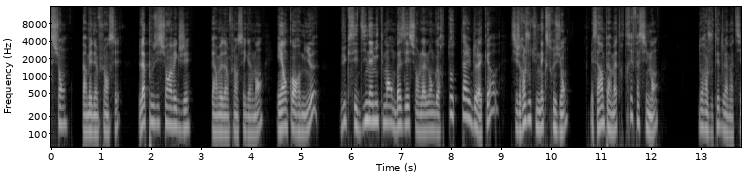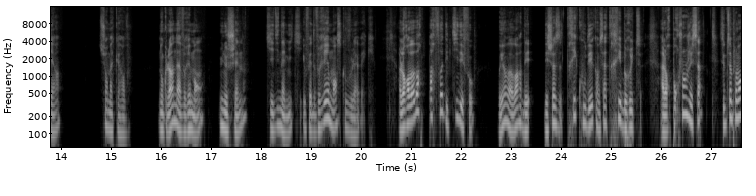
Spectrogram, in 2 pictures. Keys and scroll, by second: 1.6 g, 9.2 e, 12.5 e, 13.2 t, 15.2 r, 17.5 e, 18.7 s, 25.1 Tab, 26.9 z.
